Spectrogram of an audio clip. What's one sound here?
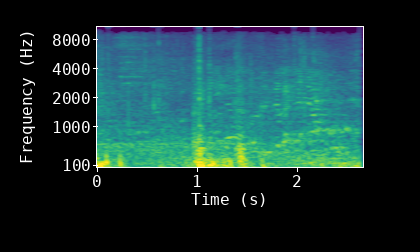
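A car door clicks open.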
